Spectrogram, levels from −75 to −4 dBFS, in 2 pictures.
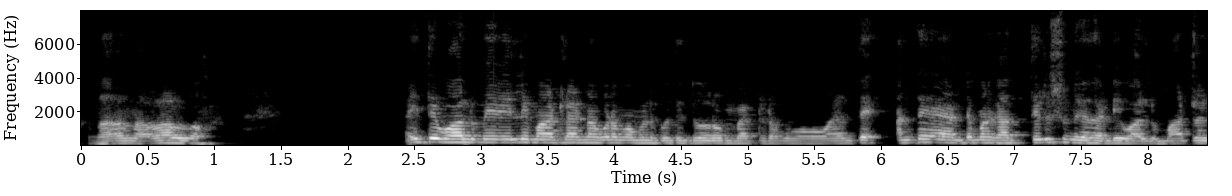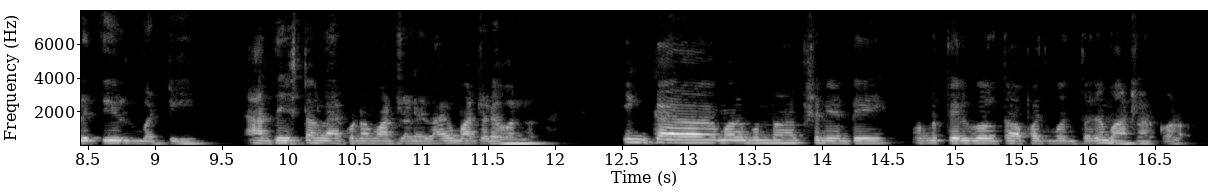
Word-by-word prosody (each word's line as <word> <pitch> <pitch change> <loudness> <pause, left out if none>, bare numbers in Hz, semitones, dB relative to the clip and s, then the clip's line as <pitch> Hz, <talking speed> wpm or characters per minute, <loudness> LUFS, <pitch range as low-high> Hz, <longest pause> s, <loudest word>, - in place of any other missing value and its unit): నర 130 +2 0 0.2
నరాల్లో. 145 0 +2 1.6
అయితే 195 +2 +6
వాళ్ళు 195 -1 +8
మేమేళ్లి 185 0 +2
మాట్లాడినా 175 -1 +2
గూడా 170 0 +1
మమ్మల్ని 155 -1 -1
కొద్దిగా 150 0 -3
దూరం 145 0 +1
బెట్టడము 140 -1 -6 0.3
అంతే. 140 0 -1 0.2
అంతే 165 +4 -1 0.2
అంటే 165 0 -1
మనకది 155 -2 +1
తెలుస్తుంది 185 -1 0
గదండీ! 145 -1 +1
వాళ్ళు 135 0 -2
మాట్లాడే 145 +2 -1
తీరుని 145 -2 0
బట్టి. 125 0 -9 0.6
అంతిష్టం 145 +1 -1
లేకుండా 140 0 -3
మాట్లాడేలాగా 135 +1 -4
మాట్లాడేవాళ్ళు. 125 -3 -1 0.8
ఇంకా 180 0 +3 0.4
మనకున్న 155 -1 0
ఆప్షన్ 150 -1 -4
ఏంటి? 140 0 -1 0.4
ఉన్న 145 0 -5
తెలుగోళ్లతో, 145 0 +1
ఆ - - -11
పదిమందితోనే 135 +2 -5
మాట్లాడుకోవాలా. 125 +1 -7
145 Hz, 120 wpm, -23 LUFS, 135-155 Hz, 1.6 s, వాళ్ళు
